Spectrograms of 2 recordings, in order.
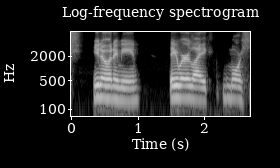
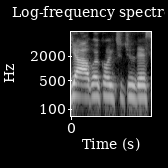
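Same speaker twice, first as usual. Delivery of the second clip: put-on heavy, laid-on German accent. Retelling how the artist spoke on set: Giger German accent. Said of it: "in all this German accent".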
